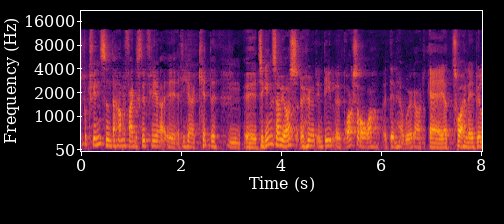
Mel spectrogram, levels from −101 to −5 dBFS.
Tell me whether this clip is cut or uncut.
cut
